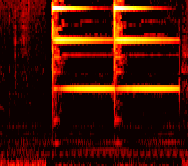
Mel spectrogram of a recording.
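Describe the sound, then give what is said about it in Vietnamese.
A notification bell signals the end of a bidding call: two bright, clear dings about half a second apart, each ringing on with a sustained high tone. “Bỗng tiếng chuông thông báo kết thúc cuộc gọi thầu vang lên, sớm hơn dự kiến của hắn.”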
